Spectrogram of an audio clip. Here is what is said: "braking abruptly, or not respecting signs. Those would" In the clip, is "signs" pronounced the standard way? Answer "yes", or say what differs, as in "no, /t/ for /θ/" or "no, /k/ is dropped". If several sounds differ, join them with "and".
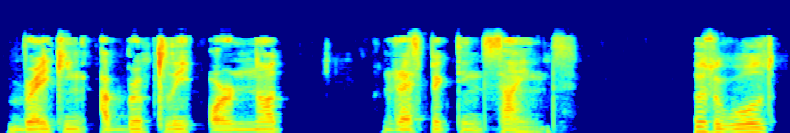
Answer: no, /s/ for /z/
